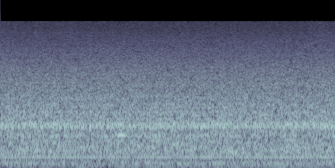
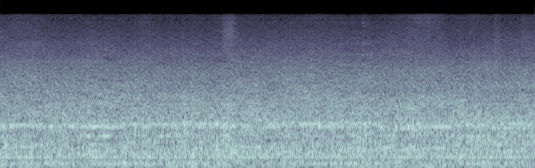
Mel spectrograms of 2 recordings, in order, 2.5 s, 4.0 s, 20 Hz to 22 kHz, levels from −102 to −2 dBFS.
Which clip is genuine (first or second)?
first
